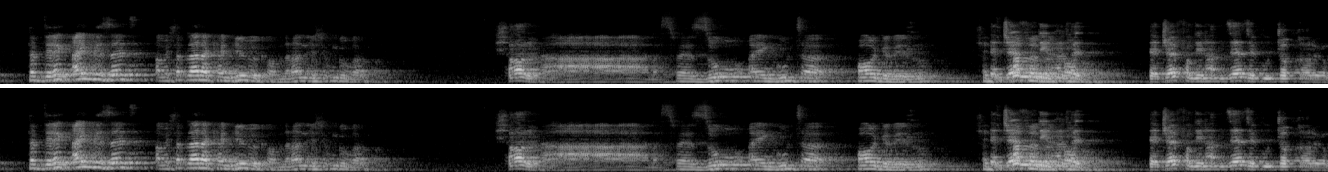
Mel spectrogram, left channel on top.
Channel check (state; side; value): identical; both; correlation 1.00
